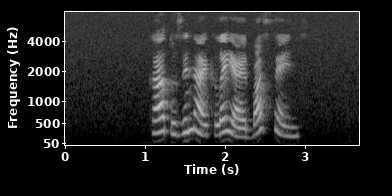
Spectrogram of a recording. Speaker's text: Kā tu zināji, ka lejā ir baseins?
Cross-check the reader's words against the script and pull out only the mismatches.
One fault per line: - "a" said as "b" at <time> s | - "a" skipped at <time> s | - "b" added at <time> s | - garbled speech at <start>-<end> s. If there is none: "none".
none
